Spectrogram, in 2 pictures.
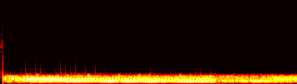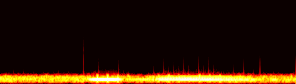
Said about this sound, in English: On the opposite side of the speed and size scale, there's the blue whale.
